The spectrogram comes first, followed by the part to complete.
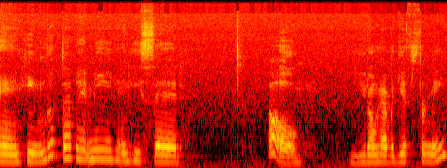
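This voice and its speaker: A dark, mellow tone at a fairly slow pace, with long, frequent pauses and ordinary pitch variation. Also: woman, medium pitch for a woman. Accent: Southern US. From US South. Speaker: vlogger. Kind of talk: casual storytelling. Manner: animated.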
